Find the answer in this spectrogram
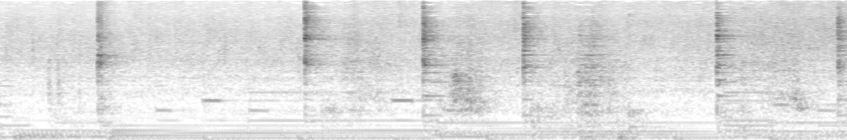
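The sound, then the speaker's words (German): Food seasoned with a stock cube, salt, pepper and dried parsley sizzles steadily in a pan while a utensil stirs and scrapes it in several irregular strokes, each a sharp clatter over the constant frying hiss and a low hum. No one speaks. “Zwischendurch wieder mal umrühren.”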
